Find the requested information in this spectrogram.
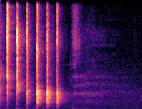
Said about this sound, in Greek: Αχ, είχα βάλει να παίξω χειροκροτήματα την ώρα που θα έλεγα το Βόλο. Α, θα χειροκροτήσω εγώ. Ξαναπέστε να χειροκροτήσω.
